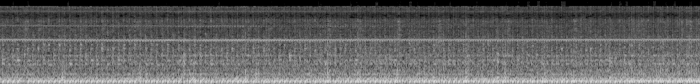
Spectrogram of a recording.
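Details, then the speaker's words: Oliver 550 gasoline tractor bought at auction, first running; low uneven idle with loping thump about twice a second, faint squeal from belt; carburetor idle screw found completely closed: rough idle. "definitely something not right in the carburetor the idle screw is completely closed"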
